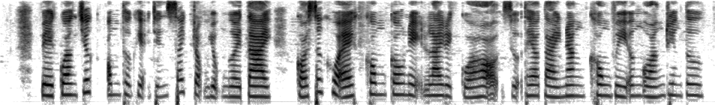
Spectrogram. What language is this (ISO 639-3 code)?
vie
